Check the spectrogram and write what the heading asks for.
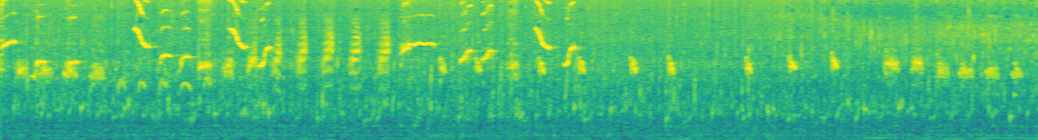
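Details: Greater green leafbirds exchanging song in bamboo forest at a riverside: a fast, dense medley of ringing whistles, upward-swooping notes and rapid chatter, later easing into sparser single chips, set against constant running water.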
